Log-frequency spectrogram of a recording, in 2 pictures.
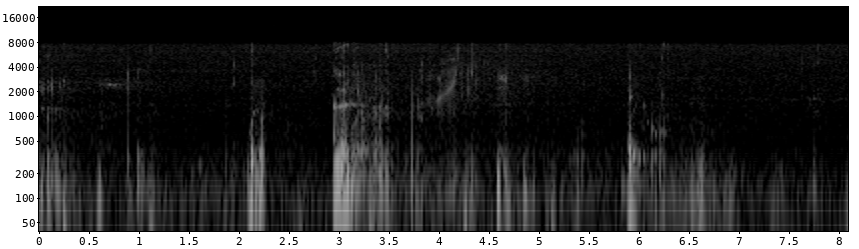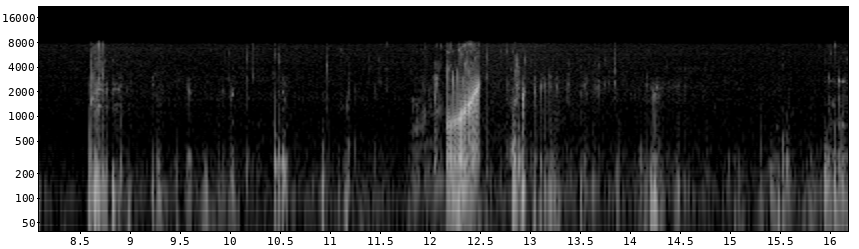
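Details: Late-night stomach growling (borborygmi): irregular gurgles, rumbles and a rising squeal from the belly.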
